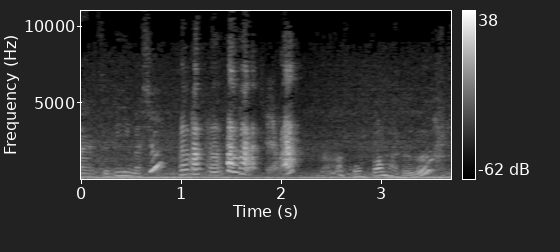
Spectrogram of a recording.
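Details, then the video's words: Captive Solomons cockatoo chanting the same word over and over to compete with building work, giving quick harmonic, voice-like syllables with swooping pitch and a constant low droning hum behind. "工事の音に対抗して連呼したお喋りは…？ The words cockatoo repeated against the sound of renovations were…"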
